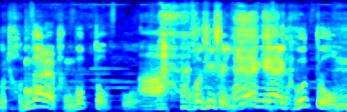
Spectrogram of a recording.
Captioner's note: haha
